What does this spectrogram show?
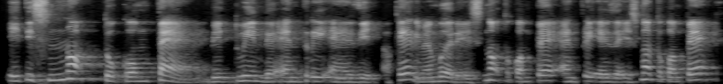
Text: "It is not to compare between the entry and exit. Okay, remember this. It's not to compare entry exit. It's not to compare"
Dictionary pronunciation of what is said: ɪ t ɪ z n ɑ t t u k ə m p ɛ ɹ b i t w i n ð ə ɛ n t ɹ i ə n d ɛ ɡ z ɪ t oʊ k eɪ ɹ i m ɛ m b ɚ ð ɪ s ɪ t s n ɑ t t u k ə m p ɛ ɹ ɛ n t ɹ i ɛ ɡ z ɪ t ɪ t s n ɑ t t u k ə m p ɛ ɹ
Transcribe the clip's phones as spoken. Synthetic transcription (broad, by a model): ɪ t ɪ s n ɑ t t u k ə m p ɛ b i t w i n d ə ɛ n t ɹ i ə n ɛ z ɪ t oʊ k eɪ ɹ i m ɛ m b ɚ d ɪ ɪ s n ɑ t t u k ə m p ɛ ɛ n t ɹ i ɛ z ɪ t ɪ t s n ɑ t t u k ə m p ɛ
